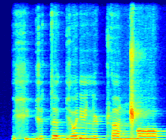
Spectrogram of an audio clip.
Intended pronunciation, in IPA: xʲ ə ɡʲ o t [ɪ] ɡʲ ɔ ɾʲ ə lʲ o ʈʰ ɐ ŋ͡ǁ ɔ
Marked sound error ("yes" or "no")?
yes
